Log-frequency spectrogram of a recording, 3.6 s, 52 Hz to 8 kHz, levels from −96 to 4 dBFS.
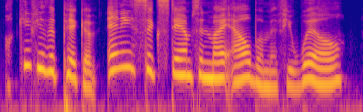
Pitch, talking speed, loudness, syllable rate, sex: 250 Hz, 250 wpm, -16 LUFS, 5.4 syllables/s, female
